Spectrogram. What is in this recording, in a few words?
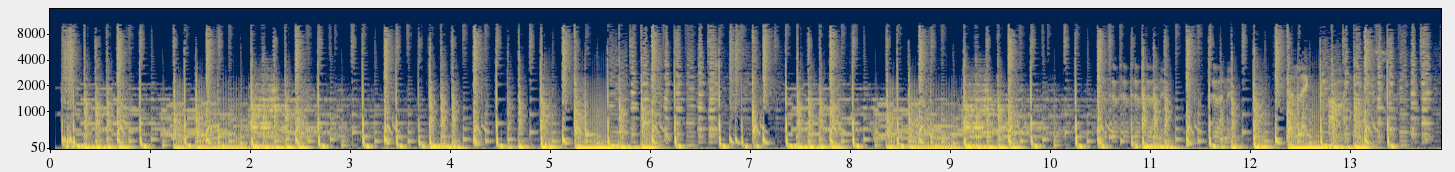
8 puls beat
